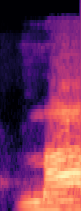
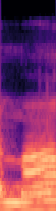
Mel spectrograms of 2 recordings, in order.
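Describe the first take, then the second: First: Said in the usual way. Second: ما with a nasal aa; nasalized vowel. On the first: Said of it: "غنے کی آواز کا ہونا اور نہ ہونا". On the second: Shown as a demonstration. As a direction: send the vowel of ما through the nose. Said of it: "غنے کی آواز کا ہونا".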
